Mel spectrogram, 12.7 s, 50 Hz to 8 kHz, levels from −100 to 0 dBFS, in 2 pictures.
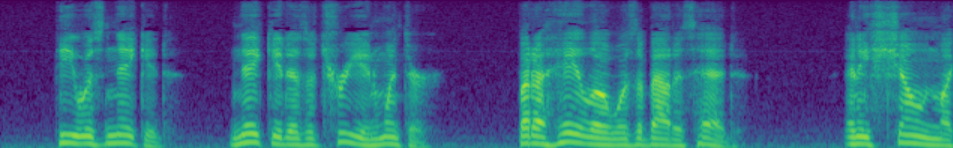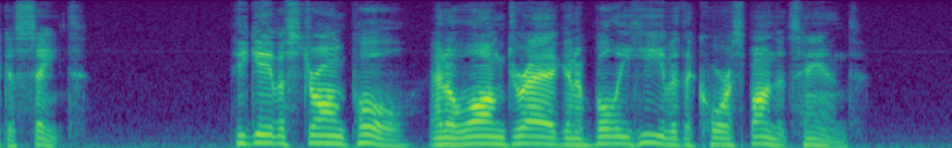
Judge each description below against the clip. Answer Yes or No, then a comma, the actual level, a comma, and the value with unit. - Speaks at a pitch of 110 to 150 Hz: Yes, medium, 140 Hz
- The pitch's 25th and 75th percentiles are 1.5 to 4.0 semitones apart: Yes, average, 3.6 semitones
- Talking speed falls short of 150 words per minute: No, average, 185 wpm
